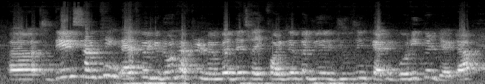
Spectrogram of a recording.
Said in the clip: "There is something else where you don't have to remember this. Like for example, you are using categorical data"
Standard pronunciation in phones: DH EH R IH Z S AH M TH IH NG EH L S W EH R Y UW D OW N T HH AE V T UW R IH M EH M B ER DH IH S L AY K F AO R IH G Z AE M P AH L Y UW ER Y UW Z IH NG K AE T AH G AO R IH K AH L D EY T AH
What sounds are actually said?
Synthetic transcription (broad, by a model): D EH IH Z S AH M T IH NG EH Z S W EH Y UW D OW N T HH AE F T UW R IH M EH M B ER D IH S L AY K F AO R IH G Z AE M P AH L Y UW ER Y UW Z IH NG K AE T AH G AO R IH K AH L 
